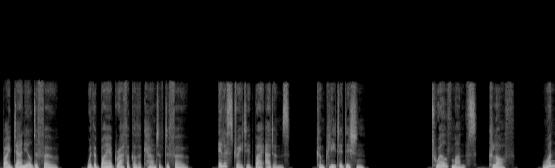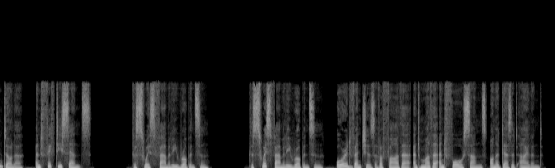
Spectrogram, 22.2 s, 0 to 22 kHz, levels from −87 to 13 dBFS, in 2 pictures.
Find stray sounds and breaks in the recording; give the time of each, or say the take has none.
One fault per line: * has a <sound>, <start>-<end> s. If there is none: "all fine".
all fine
